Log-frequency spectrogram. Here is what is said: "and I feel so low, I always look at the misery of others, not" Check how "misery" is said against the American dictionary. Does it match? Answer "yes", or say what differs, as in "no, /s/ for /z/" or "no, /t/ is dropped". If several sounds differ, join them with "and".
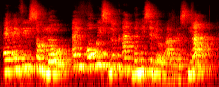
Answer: no, /s/ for /z/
